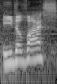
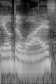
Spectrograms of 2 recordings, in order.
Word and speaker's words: Edelweiss: Not Edelweiss. Look, I did not consider the fact that it was a V pronunciation instead of a W because the words in this game are so difficult and I'm tired.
